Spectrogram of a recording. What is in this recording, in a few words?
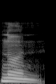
"nun3", Taiwanese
